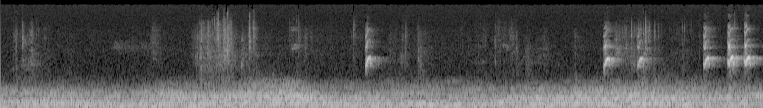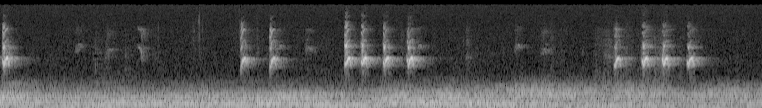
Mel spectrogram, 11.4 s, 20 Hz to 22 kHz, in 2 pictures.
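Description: Short, high-pitched flight calls from a bird labelled 5-9, with three birds close together, come in quick clusters of three or four chirps, repeated several times over a steady low rumble, with no one speaking.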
